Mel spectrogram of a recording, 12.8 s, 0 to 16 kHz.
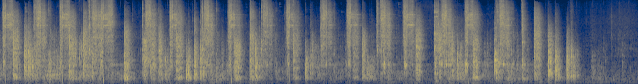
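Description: AR-style 6.5 Grendel rifle's action worked by hand over and over: the charging handle pulled and the bolt carrier snapping home, chambering and ejecting live rounds in a rapid string of sharp metallic clacks that stops just before the end. Each round is extracted and ejected cleanly by the reworked extractor.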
